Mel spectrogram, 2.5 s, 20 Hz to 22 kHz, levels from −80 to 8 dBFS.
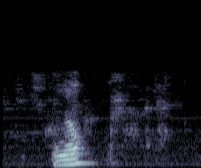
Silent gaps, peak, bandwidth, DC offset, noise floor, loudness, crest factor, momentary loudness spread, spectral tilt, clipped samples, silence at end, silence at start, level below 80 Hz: none; -2 dBFS; 4 kHz; under 0.1%; -51 dBFS; -18 LUFS; 20 dB; 26 LU; -13 dB/octave; under 0.1%; 1 s; 0.65 s; -60 dBFS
